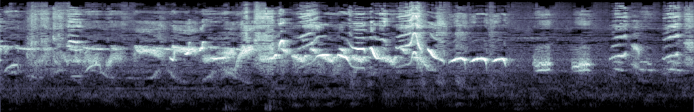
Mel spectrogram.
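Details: A wambi bird in full voice delivers dense, overlapping warbled and whistled phrases for five seconds, then breaks into short separate bursts of notes spaced about a second apart.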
